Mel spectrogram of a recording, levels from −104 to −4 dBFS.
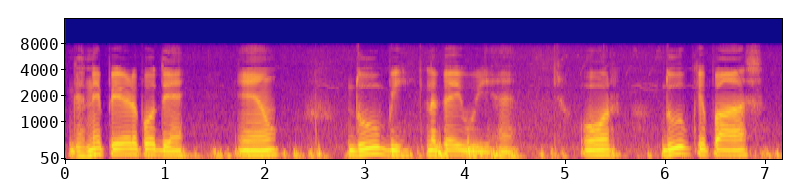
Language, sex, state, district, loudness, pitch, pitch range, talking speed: Hindi, male, Rajasthan, Bikaner, -13 LUFS, 130 Hz, 120-140 Hz, 110 wpm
